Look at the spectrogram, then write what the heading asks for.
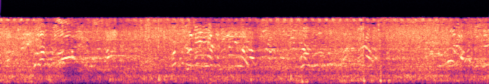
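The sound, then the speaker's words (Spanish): Children playing basketball outdoors in the early hours of the night in the Guanarteme neighbourhood of Las Palmas de Gran Canaria, heard as a steady wash of shouting and chatter over constant outdoor background noise, with overlapping voices rising and falling throughout. “Lo que escuchas son niños jugando al baloncesto, una circunstancia que puede parecer normal, pero no tanto si hablamos de que este sonido está grabado de madrugada.”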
